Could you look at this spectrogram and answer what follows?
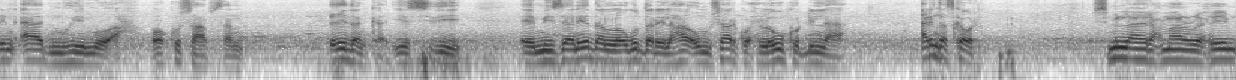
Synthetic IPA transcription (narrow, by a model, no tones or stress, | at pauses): rɪnʔaːd̪mʊɦiːmɔɐ̰h | ɔːkʰʊsa̰ːbsɐn | ʕiːðɐŋkʰɐ̰ʔḭjɞsɪðiː | ɛːmiːsaːnɪjɐd̪ɐnlɔːɣʊd̪ɐɾɛlɐɦaːɔːmʊʃaːrkʰʊwɑħlɔːɣʊkʰɔrɗɪnlɐha̰ː | ʔɐrɪnt̪ʰaːskʰɐwɑrɐn | bɪ̥smɪlːaːhɪrˤːɑħmaːnɪrˤɑħiːm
